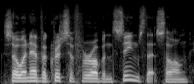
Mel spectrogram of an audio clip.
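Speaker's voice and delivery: usual speaking voice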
